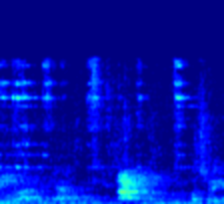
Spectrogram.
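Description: A small dog gives one short bark a little past the middle, over faint talk in the room.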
